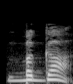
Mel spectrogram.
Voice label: "baggah", Punjabi

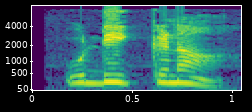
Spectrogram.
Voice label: "Udeekna", Punjabi; ਉਡੀਕਣਾ

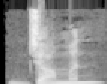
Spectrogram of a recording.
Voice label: "jaman", Punjabi

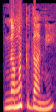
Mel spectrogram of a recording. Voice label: "namak daani", Punjabi; ਨਮਕਦਾਨੀ

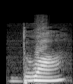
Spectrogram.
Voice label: "dua", Punjabi; ਦੁਆ

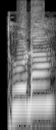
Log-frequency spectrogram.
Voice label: "thohrra", Punjabi

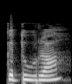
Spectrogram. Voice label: "ktoora", Punjabi; ਕਤੂਰਾ

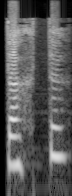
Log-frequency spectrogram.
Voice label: "takhat", Punjabi

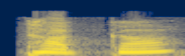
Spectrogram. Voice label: "thaaka", Punjabi; ਠਾਕਾ

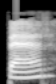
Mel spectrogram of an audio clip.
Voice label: "pair", Punjabi

